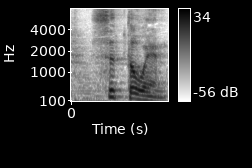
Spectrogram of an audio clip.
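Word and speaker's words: Citroën: french car major citroen or as the french pronounce it situan will be unveiling a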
